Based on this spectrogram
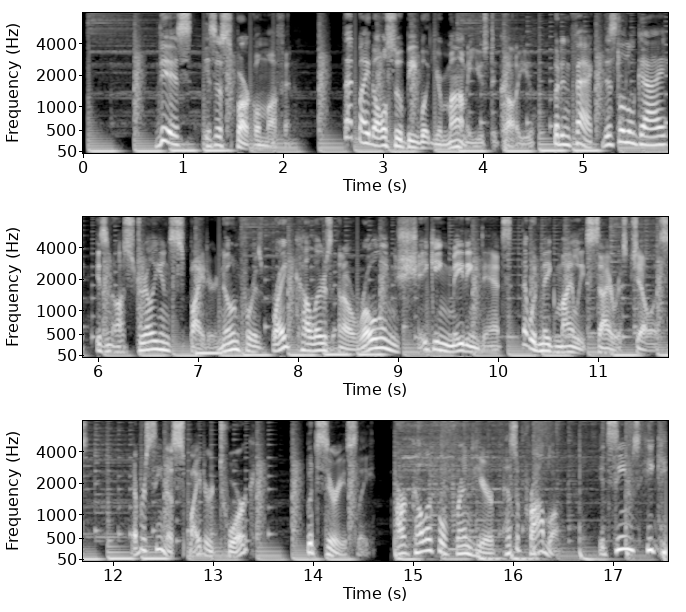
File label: Explainer Videos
